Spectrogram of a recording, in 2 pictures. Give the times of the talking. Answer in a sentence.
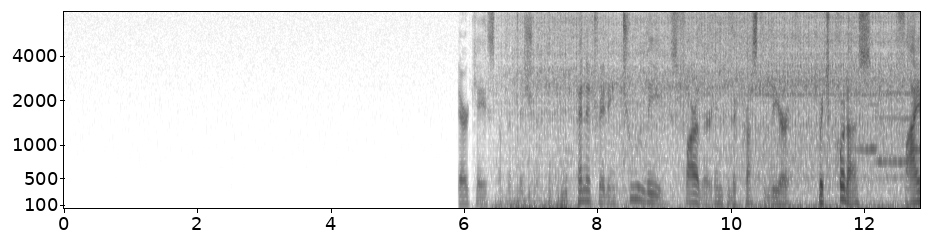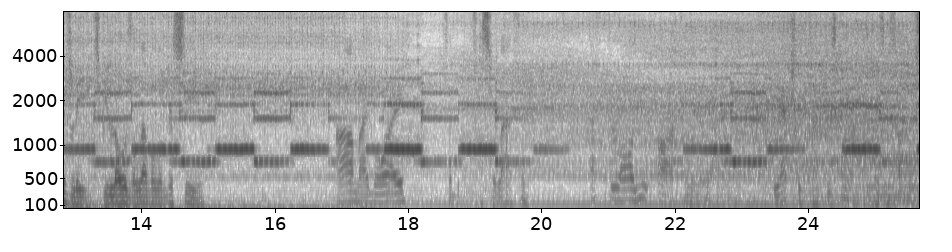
The talking can be heard from 5.9 to 15.0 s and from 16.9 to 25.6 s.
